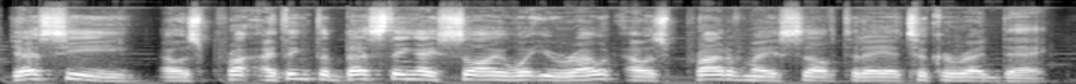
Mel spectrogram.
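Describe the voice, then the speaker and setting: Colombian male streamer, slightly high and warm-toned, frank and self-critical. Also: a little fast, soft background music. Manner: candid, self-critical, with frequent restarts. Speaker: day trader streaming live. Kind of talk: live stream commentary, reading viewer chat.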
